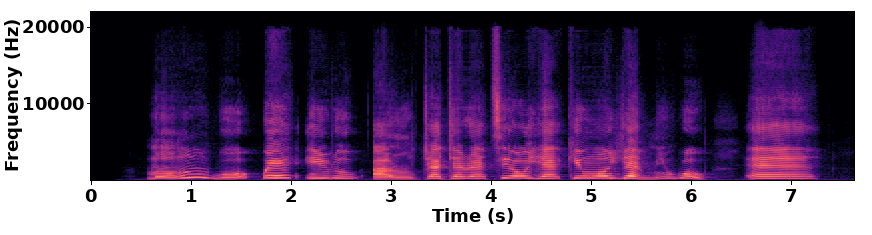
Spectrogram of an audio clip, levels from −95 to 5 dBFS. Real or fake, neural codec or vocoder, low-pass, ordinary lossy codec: fake; autoencoder, 48 kHz, 128 numbers a frame, DAC-VAE, trained on Japanese speech; none; none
